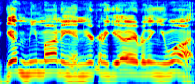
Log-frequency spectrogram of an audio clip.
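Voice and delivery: high Southern televangelist voice; Southern accent. Acted. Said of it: "why there's a Southern accent when that happens".

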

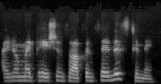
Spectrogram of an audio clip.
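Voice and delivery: normal talking voice

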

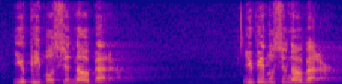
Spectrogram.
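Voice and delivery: high, loud reproof in quick bursts; scolding. Retold or imitated. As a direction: chide them loudly, pitched well up. Voices Jesus scolding his listeners.

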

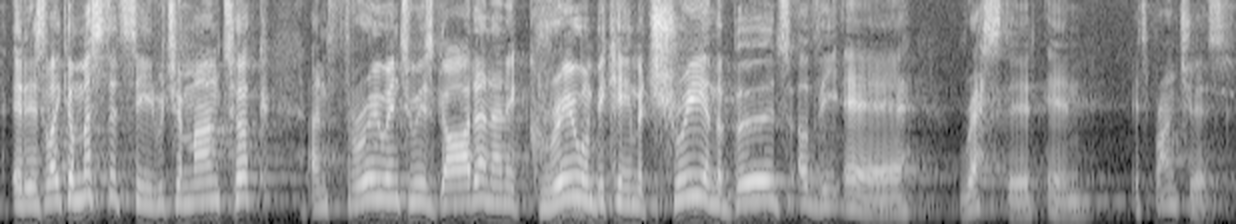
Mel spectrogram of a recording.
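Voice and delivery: loud, high, proclaimed verse, slowing at the end; scripture reading. Acted. Preacher reads Luke's parable to the congregation, loud proclaimed scripture reading. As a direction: proclaim it boldly, then slow right down to finish.

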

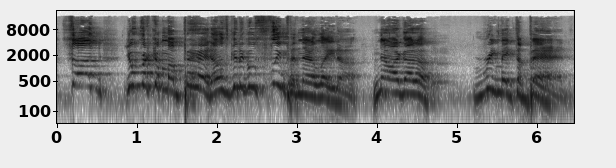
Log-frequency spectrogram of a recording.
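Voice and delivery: high, excited little-man voice; Kevin Hart impression. Friend does his Kevin Hart voice, scolding son, high and excited. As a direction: pitch it way up as a tiny agitated dad. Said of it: "That's Kevin Hart".

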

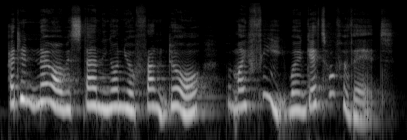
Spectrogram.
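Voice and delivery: loud, high apologetic call. A narrator's reading. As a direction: call it down through the ground. William calls down to dwarf.

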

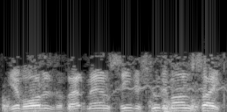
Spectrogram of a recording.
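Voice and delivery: high, pressing commands; urgent orders. Acted. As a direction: hurry them to their posts. Boss issues urgent orders.

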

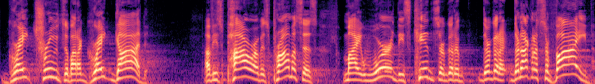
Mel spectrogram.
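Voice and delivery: high, loud pulpit cry with stretched key words; impassioned preaching. Real, not acted. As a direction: preach it at full force, pleading urgently with the congregation. Preaches at full force.

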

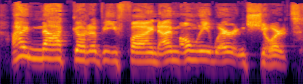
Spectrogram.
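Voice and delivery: high, complaining quote; lightly whining Deadpool; mock Deadpool whine. Deadpool stuck in hell, a mock complaint. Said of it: "he's like".

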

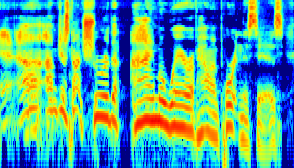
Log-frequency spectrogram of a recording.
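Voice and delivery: self-deprecating. Acted. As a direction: tentatively play down what you know. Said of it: "even a little self-depreciating".

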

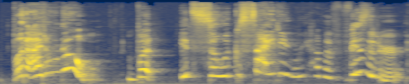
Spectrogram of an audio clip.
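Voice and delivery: very high, giddy gnome voice; excited gnome. Acted. Gnome thrilled to have a visitor, high and excited. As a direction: let the thrill lift the voice right up.

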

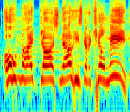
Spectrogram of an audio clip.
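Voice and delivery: high, loud, drawn-out alarm; mock panic. Driver as the deer pops up, mock panic. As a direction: cry out as if under attack.

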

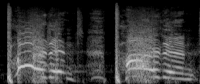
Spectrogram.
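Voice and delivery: very high, loud ringing cry of pardoned; triumphant shout. Acted. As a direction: proclaim it like a verdict from heaven. Jesus's word shouted in climax.

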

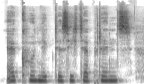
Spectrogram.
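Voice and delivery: usual speaking voice

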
